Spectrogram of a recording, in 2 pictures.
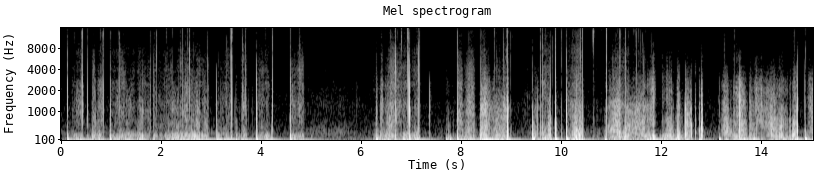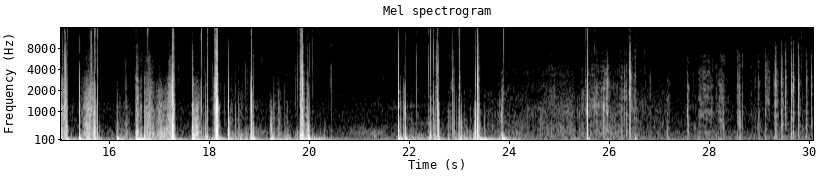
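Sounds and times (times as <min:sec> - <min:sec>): brushing rustles: 0:00.1 - 0:05.1, 0:06.3 - 0:20.5, 0:21.9 - 0:29.3
sharp taps and clicks: 0:06.3 - 0:13.9, 0:14.5 - 0:20.6, 0:21.8 - 0:24.1.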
